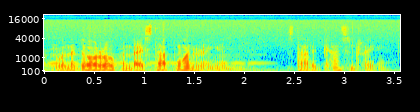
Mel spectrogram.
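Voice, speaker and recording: A man's voice: very deep voice, expressive, fairly quick, vocal fry, full character voice, low-quality recording. An American actor playing a wry, flirtatious, tough-talking male private detective in a 1940s radio drama. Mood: wry narration. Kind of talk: 1940s radio acting with first-person narration. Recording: old radio recording with music.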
